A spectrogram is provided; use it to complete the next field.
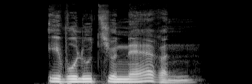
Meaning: inflection of evolutionär: 1. strong genitive masculine/neuter singular 2. weak/mixed genitive/dative all-gender singular 3. strong/weak/mixed accusative masculine singular 4. strong dative plural
- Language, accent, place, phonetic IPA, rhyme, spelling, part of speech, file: German, Germany, Berlin, [ˌevolut͡si̯oˈnɛːʁən], -ɛːʁən, evolutionären, adjective, De-evolutionären.ogg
